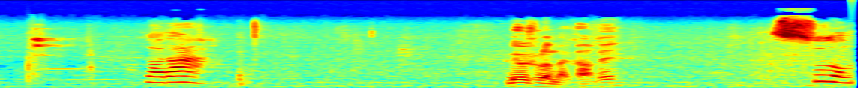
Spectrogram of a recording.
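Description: A young woman speaks briefly and calmly.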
